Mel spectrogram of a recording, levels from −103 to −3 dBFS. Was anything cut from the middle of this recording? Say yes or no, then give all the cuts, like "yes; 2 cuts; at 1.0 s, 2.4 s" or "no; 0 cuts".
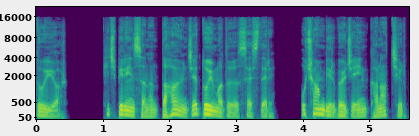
no; 0 cuts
